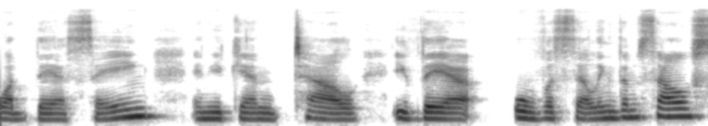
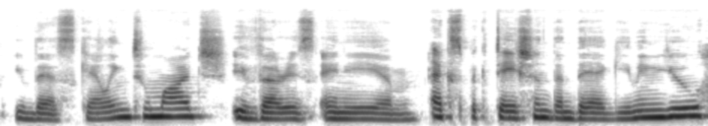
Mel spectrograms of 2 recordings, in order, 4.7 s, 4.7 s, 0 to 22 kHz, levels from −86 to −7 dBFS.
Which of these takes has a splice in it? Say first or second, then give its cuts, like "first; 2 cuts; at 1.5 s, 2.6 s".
second; 2 cuts; at 1.4 s, 2.7 s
